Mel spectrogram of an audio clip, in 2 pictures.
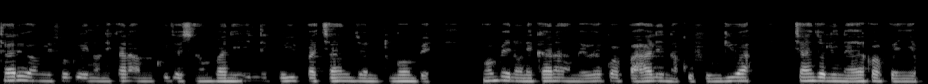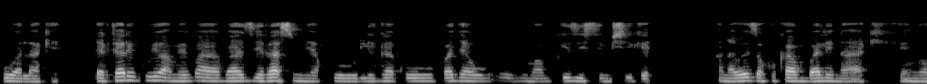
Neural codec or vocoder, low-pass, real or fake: none; 7.2 kHz; real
